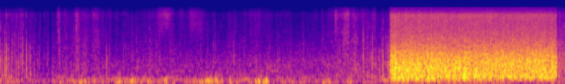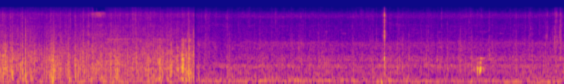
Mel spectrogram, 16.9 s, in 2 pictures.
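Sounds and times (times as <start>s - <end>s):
heavy rain on a tarp: 0.0s - 16.9s.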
